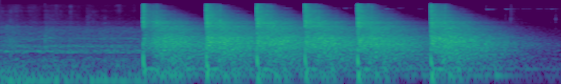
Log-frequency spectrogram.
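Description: Six handgun shots fired in quick succession, starting about a second and a half in and spaced roughly half a second to just under a second apart. Each shot is followed by a long echoing tail inside the indoor range.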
